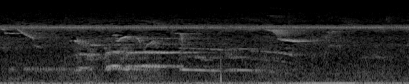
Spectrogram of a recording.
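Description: A rooster crowing once, a drawn-out call of about a second and a half starting about a second in, over a steady high-pitched insect drone, with a short bird chirp near the end.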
